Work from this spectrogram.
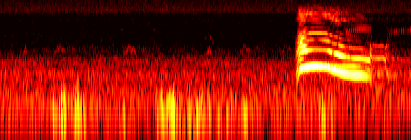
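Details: Golden jackal howl: one strong wailing note that climbs briefly and then falls away, lasting under a second, after soft low thumps and scattered quiet background noise.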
